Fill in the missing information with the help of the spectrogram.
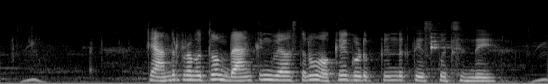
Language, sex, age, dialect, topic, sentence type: Telugu, female, 25-30, Utterandhra, banking, statement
